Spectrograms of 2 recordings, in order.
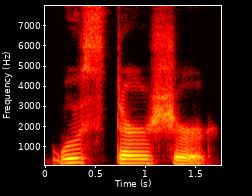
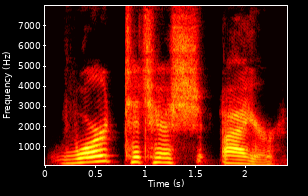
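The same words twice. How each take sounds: First: "Worcestershire" said slowly as WUSS-ter-sher, the middle dropped; corrected Worcestershire. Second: "Worcestershire" dragged out slowly as wor-tuh-tih-shire, every syllable spelt out; botched Worcestershire. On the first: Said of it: "a trick to saying it". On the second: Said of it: "No, I'm already fucking it up". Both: Shown as a demonstration.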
